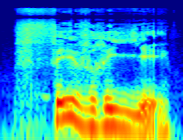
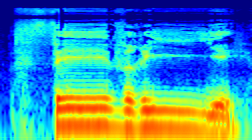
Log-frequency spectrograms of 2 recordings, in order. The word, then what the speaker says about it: février: yé, yé, yé, janvier, then comes février, février, okay, remember when you have this accent aigu on the top of then you pronounce it E, okay?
